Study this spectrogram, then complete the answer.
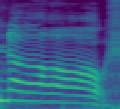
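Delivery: long, high-pitched mock "no" wail; mock dismayed cry. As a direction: cry out in hammed-up protest. Acts out character losing powers.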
